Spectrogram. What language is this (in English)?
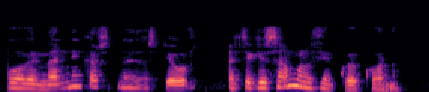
Icelandic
